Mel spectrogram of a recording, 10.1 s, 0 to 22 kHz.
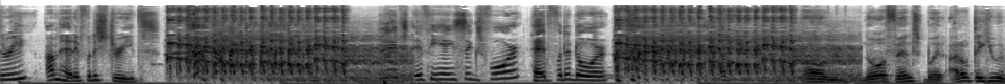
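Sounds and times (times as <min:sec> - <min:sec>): engine-like rattling buzz: 0:01.7 - 0:04.3, 0:06.2 - 0:08.6.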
